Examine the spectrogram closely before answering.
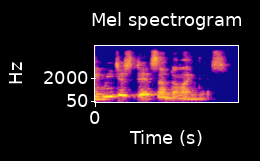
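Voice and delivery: put-on squeaky high child voice; imitating a student. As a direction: mimic a whiny pupil. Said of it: "You might say".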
